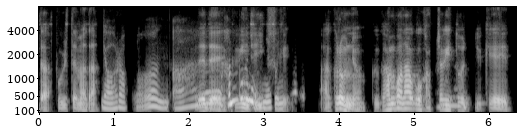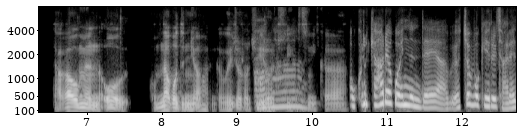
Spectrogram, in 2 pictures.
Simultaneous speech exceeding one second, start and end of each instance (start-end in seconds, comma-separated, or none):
2.0-3.2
